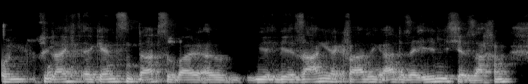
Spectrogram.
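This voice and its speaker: A man with a dark, mellow tone talks in a flat monotone at very even loudness with hardly any pauses. Room echo is audible. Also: medium pitch for a man, moderate pace. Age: 30s. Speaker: political candidate. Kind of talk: panel discussion.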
